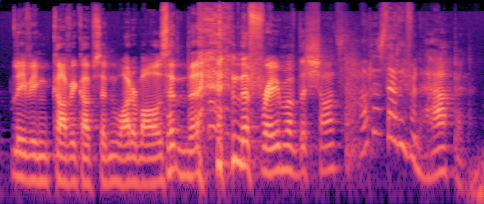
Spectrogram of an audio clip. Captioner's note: laughs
